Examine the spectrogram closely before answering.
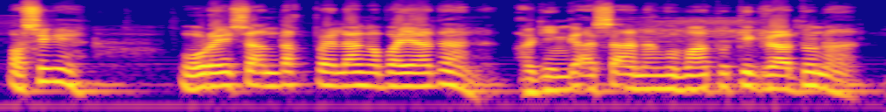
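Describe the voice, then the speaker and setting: A man's voice: on the high side, fairly quick, lightly acted. An actor playing an earnest, apologetic man in his thirties, a dutiful son, with a pleading, hesitant manner in an Ilocano radio drama. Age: 30s. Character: earnest, apologetic 35-year-old aspiring teacher, dutiful son.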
